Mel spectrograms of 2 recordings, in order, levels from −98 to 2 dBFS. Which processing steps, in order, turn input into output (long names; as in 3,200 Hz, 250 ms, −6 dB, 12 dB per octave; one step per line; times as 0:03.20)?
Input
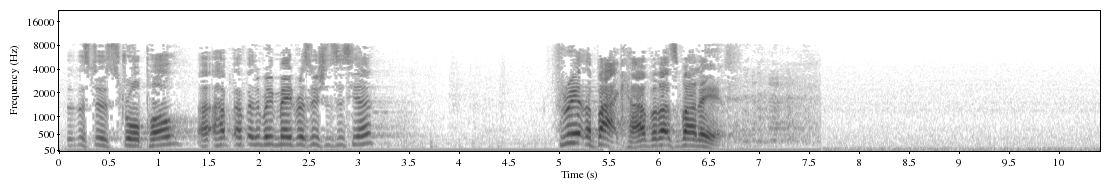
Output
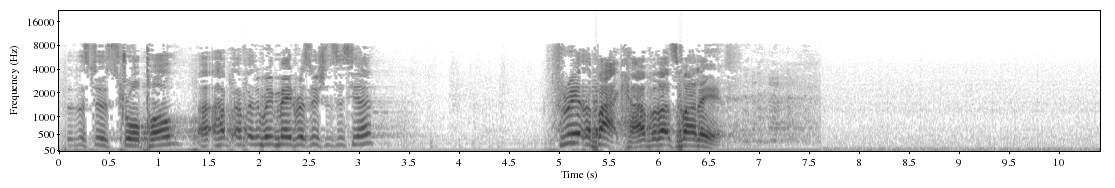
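0:01.63–0:05.13: low-shelf EQ 76 Hz −11 dB
background raised ahead of every attack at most 150 dB per second
level +2.5 dB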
